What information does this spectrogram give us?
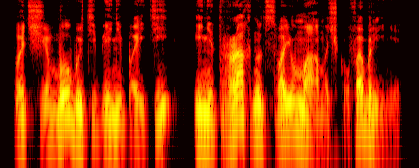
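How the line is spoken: Growled. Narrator (Russian): прорычал Сакс

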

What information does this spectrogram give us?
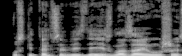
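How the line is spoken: Calm reply. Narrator (Russian): спокойно ответил лидер

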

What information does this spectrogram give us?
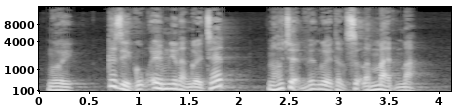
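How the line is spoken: Furious exclamation. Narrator (Vietnamese): Diệp Thiếu Dương tức giận đến không chịu được kêu lên

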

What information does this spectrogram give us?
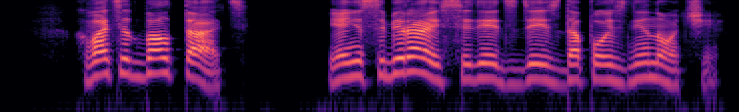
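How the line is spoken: Snorting, repeating. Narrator (Russian): Лея фыркнула и повторила

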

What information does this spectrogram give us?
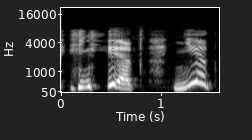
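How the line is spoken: Barely speaking through laughter. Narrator (Russian): едва произнес сквозь смех

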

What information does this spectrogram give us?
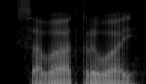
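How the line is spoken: Dry. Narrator (Russian): сухо сказал Кобылин

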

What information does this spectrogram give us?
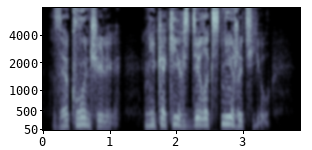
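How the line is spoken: Grim, curt man. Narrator (Russian): Так же мрачно бросил второй мужик

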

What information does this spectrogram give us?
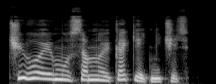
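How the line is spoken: Gloomy mutter. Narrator (Russian): мрачно пробормотал Тоши

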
